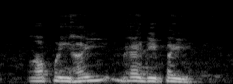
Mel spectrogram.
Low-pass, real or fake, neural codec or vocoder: 10.8 kHz; real; none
